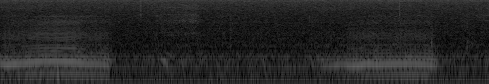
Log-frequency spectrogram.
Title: Miss Kitty: Snoring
